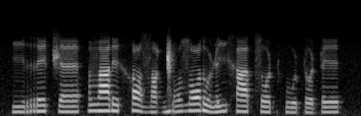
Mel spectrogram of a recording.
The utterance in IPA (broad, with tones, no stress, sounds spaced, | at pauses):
i˨ r e˦ t͡ʃ ɛ˧ | v a˦ ɾ ɪ˧ x ʊ˦˨ zˤ ɪ˨ ɡ͡ǁ u˧ zˤ o˦ ɾ u˨ ɳ i˦ x a˦ t͡s o˧ ʈʰ u˨ ʈ ʊ˨ ʈ ɪ˧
